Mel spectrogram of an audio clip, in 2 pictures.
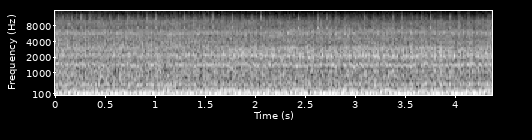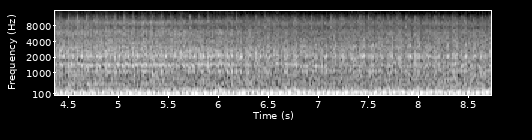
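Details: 2002 Honda Magna, already warm, no choke, in neutral, after carb rebuild and cleaning with new fuel filter and line: smooth, even idle with steady low beat, no misses, pops or surging; carbs running well, engine healthy.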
